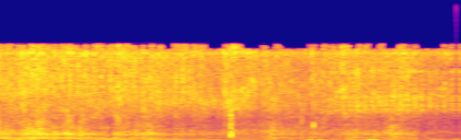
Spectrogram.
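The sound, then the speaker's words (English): Several bees buzz steadily, going from one purple flower to another in a lavender field with regular rows of plants on a gentle downslope in the Causses; their droning hum wavers in pitch as they move about, with a soft outdoor background and no talking. “Standing in the middle of this field, the bees busily going from one purple flower to another, you'd think you were in Provence.”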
